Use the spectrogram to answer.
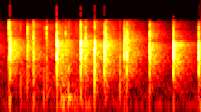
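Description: Brief applause from a small group, quick uneven hand claps with sharp, crisp slaps overlapping one another in a loose rhythm for about two seconds.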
